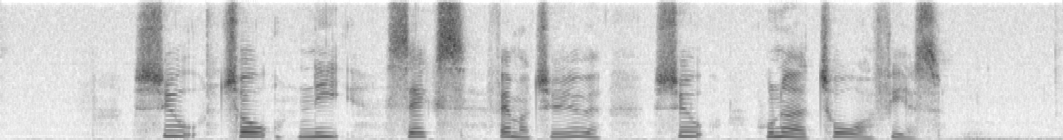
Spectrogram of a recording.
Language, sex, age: Danish, female, 45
